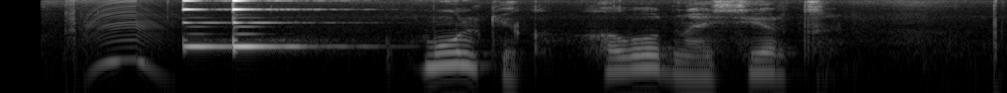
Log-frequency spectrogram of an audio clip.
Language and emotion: Russian, sad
